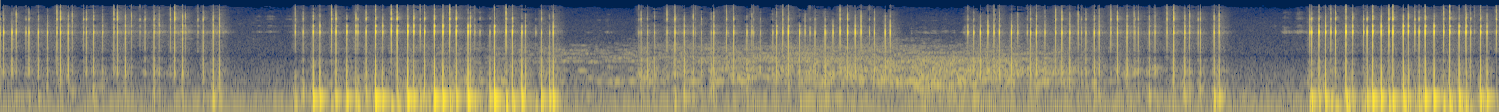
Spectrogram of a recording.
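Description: Long nails tap rapidly on a tall, hollow, clear glass olive oil bottle, making dense bursts of sharp, bright clicks with a high glassy ring. The flurries come in several runs separated by brief pauses, and one stretch in the middle turns softer and more scratchy.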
